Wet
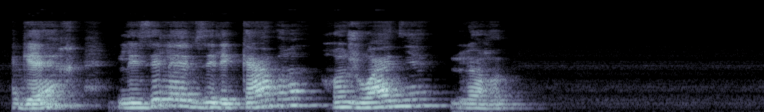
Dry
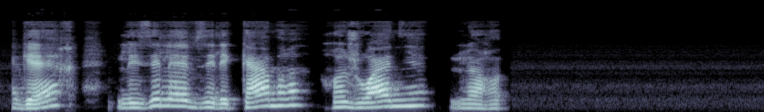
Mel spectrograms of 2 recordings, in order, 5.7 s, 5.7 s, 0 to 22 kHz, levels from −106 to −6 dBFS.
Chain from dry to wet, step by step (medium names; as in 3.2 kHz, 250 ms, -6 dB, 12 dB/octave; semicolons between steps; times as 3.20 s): on a send: bass shelf 320 Hz +7.5 dB + reverberation RT60 0.40 s, pre-delay 4 ms, DRR 2 dB; on the sum: trim -8.5 dB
